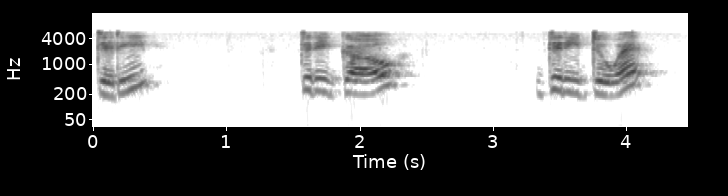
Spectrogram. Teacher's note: when he comes later, when it's not in the beginning of the word, we generally reduce it. So we don't say did he, we very often say did he?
